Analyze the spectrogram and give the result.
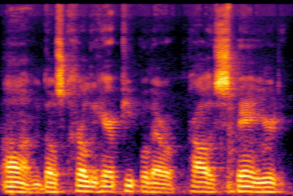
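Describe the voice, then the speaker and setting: A man's voice: sits low, fairly even intonation, normal speed, dark tone, a little hiss or hum. A man delivering a meandering, preachy spiritual monologue to camera, full of "like" fillers. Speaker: vlogger. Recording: roomy echo.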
